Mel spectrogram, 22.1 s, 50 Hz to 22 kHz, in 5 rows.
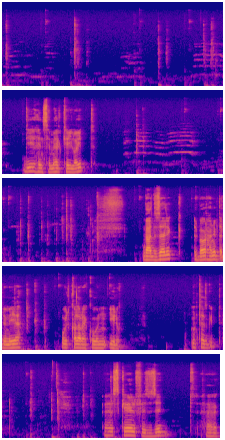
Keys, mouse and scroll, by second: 0.0 r, 1.4 s, 3.2 g, 4.1 r, 7.1 m, 8.8-10.9 drag, 11.6 drag, 12.7-14.2 drag, 13.7 0, 14.3 drag, 17.1-18.2 middle drag, 18.7 KP_1, 19.3 z, 19.8 s.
